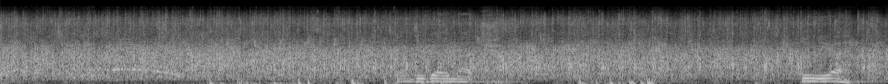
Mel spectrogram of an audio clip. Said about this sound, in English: So, ladies and gentlemen, one more time for a round of applause for Sir Stirling Moss.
